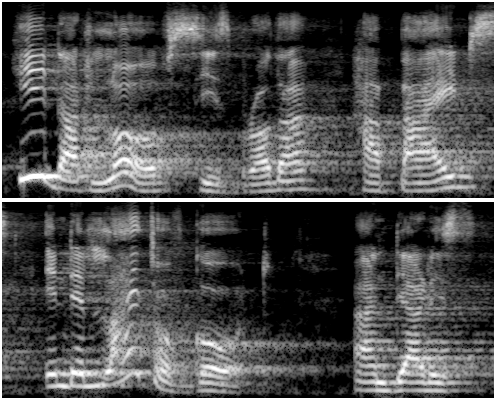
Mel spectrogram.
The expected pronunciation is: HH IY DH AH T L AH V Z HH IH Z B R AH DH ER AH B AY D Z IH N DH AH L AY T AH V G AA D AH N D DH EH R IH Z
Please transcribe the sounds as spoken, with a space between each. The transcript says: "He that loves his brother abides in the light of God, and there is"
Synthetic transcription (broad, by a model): HH IY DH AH T L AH V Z HH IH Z B R AH DH ER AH B AY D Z IH N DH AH L AY T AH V G AA D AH N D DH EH R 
